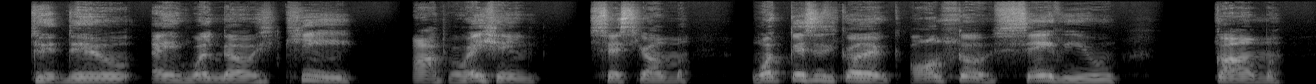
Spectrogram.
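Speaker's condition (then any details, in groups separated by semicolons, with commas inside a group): Cerebral palsy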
